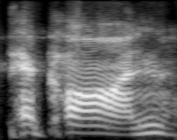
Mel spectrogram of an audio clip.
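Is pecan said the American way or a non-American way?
American. The word is said with an American pronunciation. "I know you Americans say pecan, which sounds a little snooty"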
